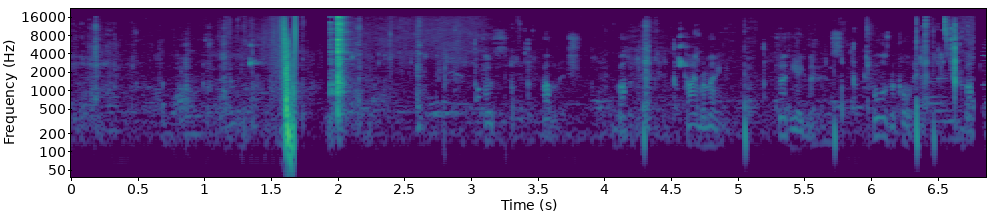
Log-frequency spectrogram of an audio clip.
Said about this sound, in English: Well, I'm going to pause this audio book because I don't think they need to hear me crunching coleslaw.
